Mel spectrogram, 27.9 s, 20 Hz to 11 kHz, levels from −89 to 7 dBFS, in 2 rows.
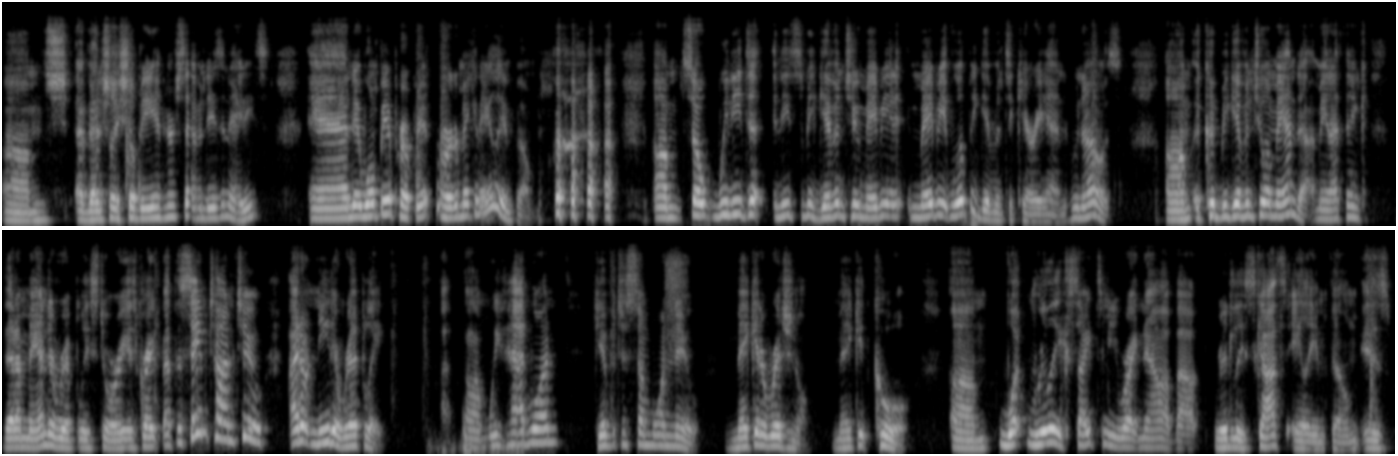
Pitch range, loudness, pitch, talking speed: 125-180 Hz, -28 LUFS, 150 Hz, 215 wpm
